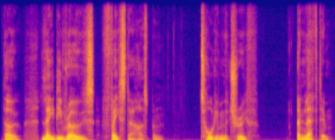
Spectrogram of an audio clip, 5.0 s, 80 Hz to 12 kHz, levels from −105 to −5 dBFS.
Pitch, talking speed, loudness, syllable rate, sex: 100 Hz, 155 wpm, -19 LUFS, 4.7 syllables/s, male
